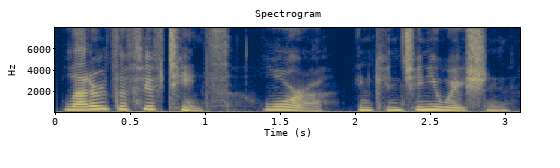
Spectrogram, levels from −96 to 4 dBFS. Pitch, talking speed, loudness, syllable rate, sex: 240 Hz, 115 wpm, -19 LUFS, 4.6 syllables/s, female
